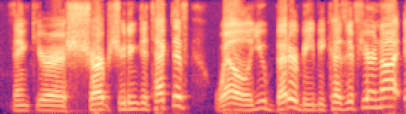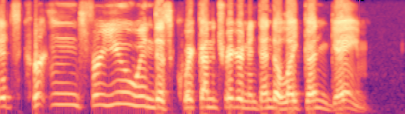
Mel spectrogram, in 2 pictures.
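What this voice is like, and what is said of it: Nasal announcer voice. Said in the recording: “That was a good announcer voice there ... If you like nasally, yeah.”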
